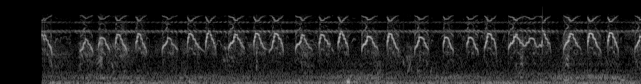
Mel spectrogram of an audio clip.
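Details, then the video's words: Great crested grebe swimming, giving a rapid series of high, thin whistled notes that rise then drop, about three per second, steady and insistent, over a quiet background. "Great Crested Grebe (Podiceps cristatus) Call, Song & Sound"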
